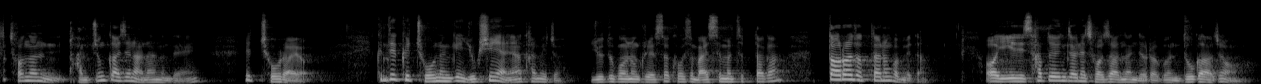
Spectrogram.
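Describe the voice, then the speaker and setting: A man's voice: medium pitch, darkish tone. A male pastor delivers an expository sermon in a mid-range voice. He exhorts the congregation directly. He often turns to them with rhetorical questions as he explains. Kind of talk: dawn service sermon, expository preaching.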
